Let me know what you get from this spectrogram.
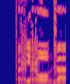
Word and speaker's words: Природа: Природа. Природа. Nature. Noun. Feminine. This is the main noun in the sentence. The stress is on the second syllable, ro.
